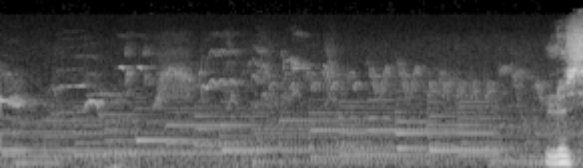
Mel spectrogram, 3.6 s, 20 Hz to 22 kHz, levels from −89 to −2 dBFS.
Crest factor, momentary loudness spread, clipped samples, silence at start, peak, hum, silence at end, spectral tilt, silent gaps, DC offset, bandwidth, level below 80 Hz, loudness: 22 dB; 6 LU; under 0.1%; 0 s; -4 dBFS; none; 0 s; -2.5 dB/octave; none; under 0.1%; 17 kHz; -52 dBFS; -30 LUFS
